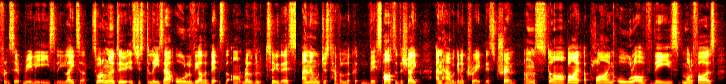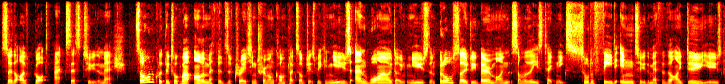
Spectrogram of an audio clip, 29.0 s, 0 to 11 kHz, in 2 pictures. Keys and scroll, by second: 5.3 Delete, 6.2 Delete, 14.3 Tab, 15.2 Tab, 15.9 Tab, 16.8 Tab, 17.3 shift+d, 18.1 shift+d, 18.5 shift+r, 19.2 shift+r, 19.7 Tab, 20.3 Tab, 20.9 k, 21.4 k, 23.8 Tab, 24.3 Tab, 24.3 shift+z, 24.5 Tab, 24.5 shift+z.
